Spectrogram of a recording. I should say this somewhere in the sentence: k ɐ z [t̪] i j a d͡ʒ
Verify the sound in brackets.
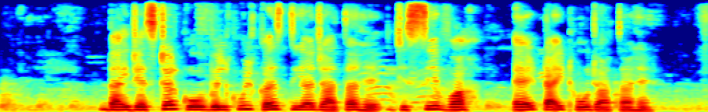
incorrect: d̪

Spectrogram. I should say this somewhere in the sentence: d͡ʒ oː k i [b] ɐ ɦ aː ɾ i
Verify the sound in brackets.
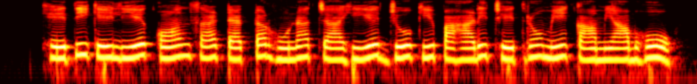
incorrect: p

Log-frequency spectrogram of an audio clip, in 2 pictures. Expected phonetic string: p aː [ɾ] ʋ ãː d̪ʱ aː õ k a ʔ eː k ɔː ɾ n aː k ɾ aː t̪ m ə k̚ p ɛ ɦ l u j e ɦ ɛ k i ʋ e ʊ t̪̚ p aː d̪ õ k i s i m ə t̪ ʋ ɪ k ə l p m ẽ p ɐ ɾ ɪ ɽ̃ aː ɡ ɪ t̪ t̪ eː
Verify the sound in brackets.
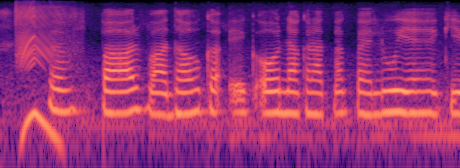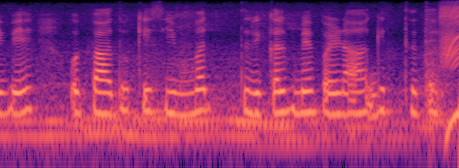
correct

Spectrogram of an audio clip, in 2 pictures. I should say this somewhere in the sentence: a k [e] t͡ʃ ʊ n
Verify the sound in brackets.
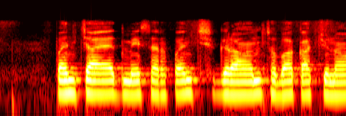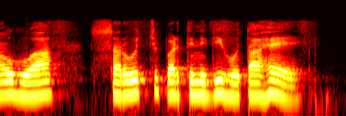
incorrect: a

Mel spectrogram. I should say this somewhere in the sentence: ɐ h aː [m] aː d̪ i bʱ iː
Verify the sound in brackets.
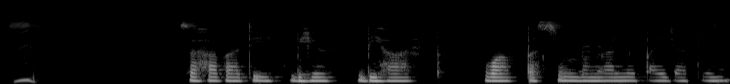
incorrect: b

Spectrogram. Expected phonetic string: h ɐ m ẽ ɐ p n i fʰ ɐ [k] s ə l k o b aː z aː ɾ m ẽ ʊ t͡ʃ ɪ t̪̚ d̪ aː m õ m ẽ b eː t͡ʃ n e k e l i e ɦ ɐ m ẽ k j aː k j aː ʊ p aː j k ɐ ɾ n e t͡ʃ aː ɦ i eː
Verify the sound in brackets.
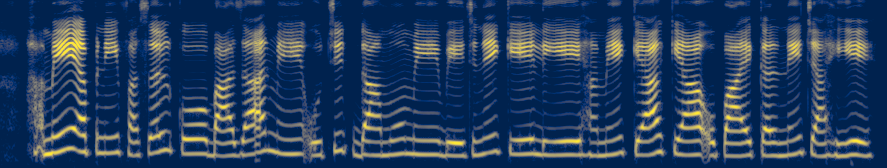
incorrect: none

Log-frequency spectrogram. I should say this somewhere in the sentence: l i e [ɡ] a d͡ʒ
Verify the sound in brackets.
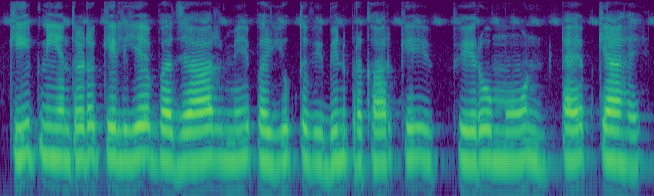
incorrect: b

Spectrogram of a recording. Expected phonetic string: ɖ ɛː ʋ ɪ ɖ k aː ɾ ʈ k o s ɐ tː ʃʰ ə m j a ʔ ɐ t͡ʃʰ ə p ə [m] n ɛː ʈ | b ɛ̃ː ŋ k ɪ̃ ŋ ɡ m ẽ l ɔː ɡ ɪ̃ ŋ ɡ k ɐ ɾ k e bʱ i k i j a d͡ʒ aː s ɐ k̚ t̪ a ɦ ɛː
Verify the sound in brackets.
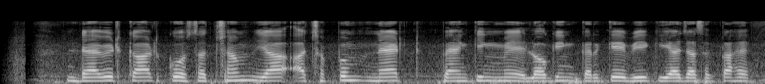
correct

